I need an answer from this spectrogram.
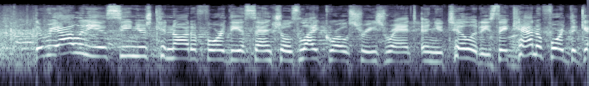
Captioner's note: some Applause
